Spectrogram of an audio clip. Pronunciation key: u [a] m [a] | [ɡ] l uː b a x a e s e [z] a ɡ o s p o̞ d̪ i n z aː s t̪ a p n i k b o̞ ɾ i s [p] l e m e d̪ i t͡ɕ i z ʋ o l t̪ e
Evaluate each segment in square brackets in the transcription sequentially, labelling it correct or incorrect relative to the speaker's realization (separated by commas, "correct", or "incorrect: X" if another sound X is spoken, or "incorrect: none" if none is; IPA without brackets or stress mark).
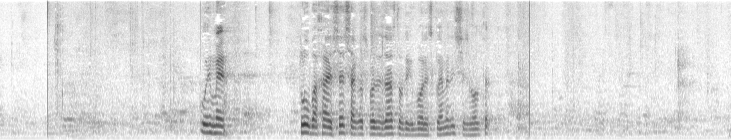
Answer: incorrect: i, incorrect: e, incorrect: k, incorrect: s, incorrect: k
